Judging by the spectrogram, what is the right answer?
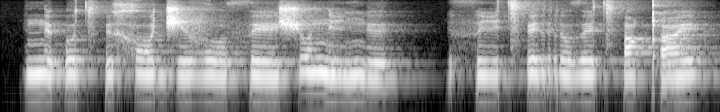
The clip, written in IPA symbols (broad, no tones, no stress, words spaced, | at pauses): nɪʔot͡sʼɪxɔ d͡ʒevo θe ʃoni ŋɪ | θi t͡sʼeroðɪ t͡sʼaqʼe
